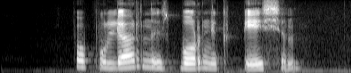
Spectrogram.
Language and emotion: Russian, sad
